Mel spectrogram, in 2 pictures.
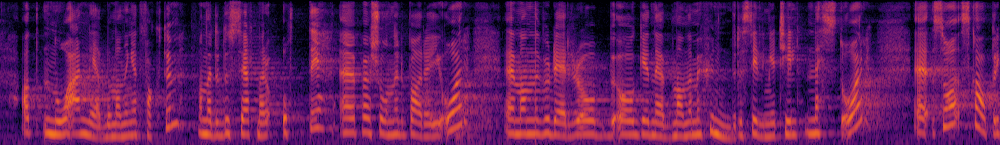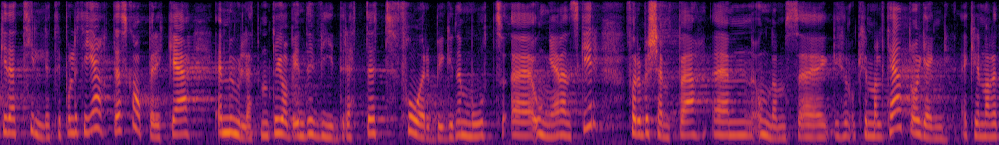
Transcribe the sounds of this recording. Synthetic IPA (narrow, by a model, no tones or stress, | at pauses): ʔɑt̪noːæɳeːd̪̚bəmɑnːɪŋɛt̪fɑkt̪ʉmmɑnhɑɖɛd̪ʉseːʈmeːɾɔmɔt̪ːɪpʰæʂuːnəɾbɑːɾəɪʔoːɾmɑnʋʉɖeːɾəɾɔɔɡneːd̪bəmɑnːəɾmɛhʉnd̪ɾəst̪ɪlːɪŋəʈʰɪlnɛst̪əoːɾ | sɔskɑːpəɾɪkːəd̪ɛt̪ʰɪlːɪt̪ʰːɪlpʰʊlɪt̪ʰiːəd̪̥ɛskɑːpəɾɪkːəmʉːlɪheːt̪n̩ɪlɔjɔbːəɪnd̪ɪʋiːd̪ɾɛt̪ːət̪foːɾəbʏɡːənəmuːt̪ʊŋːəʋɛnːəskəɾfɔɾɔbəɕɛmpəʊŋd̪ɔmskʰɾɪmɪnɑlɪt̪ʰeːt̪ɔjɛŋːkʰɾɪmɪnɑlɪ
